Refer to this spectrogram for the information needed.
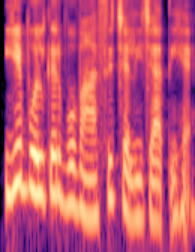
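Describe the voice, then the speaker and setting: A woman's voice: on the low side, expressive, normal speed, mellow. A woman reading out a cartoon family story as its narrator. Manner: reads the story aloud and voices every character herself.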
